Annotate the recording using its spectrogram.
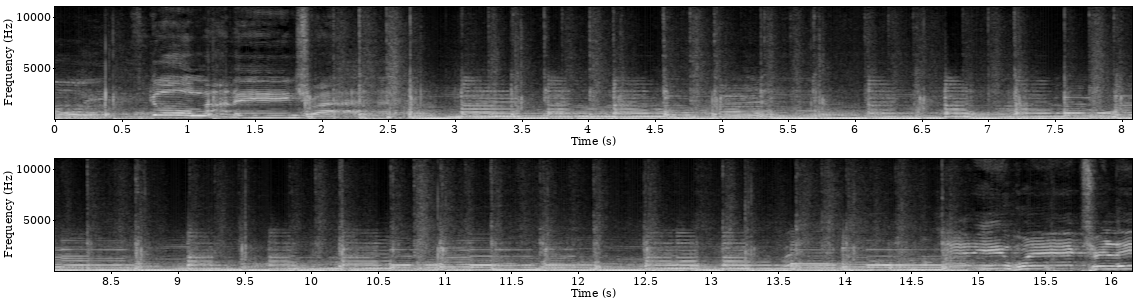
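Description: Live blues band playing: electric guitar, plucked upright double bass and drum kit, with a steady beat and a continuous bass line.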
